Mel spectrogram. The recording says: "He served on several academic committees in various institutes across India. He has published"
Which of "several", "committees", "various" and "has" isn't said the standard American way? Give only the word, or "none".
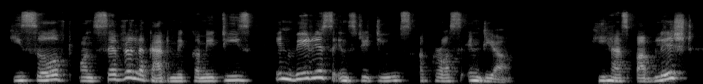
none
